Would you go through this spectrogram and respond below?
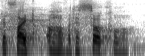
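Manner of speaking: soft voice, held in, fighting back tears. A man telling what happened to him, holding back tears right now. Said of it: "right now I'm trying not to cry".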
